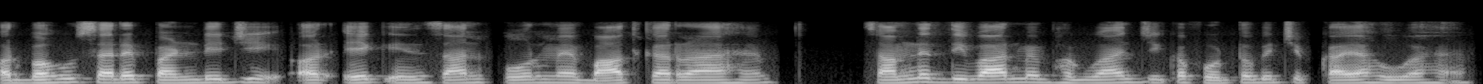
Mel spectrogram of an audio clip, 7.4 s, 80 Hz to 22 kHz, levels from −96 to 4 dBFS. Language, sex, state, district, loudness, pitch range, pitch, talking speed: Hindi, male, Jharkhand, Palamu, -19 LUFS, 140-155 Hz, 145 Hz, 195 wpm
